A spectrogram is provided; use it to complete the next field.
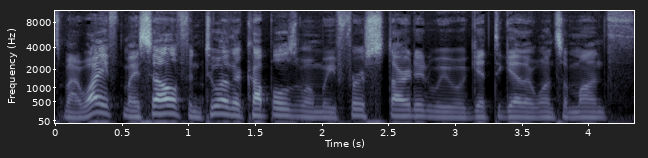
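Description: A man talks at a medium pitch and a fairly quick pace, in an unremarkable speaking voice. The recording is very clean with a silent background. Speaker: podcast host. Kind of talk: casual chat. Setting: Facebook live video stream.

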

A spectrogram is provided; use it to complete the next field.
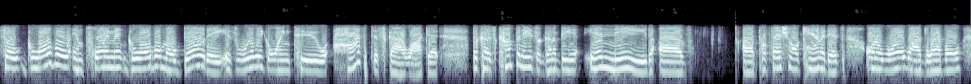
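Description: Using an American accent, a woman speaks at a fairly slow pace in a medium pitch with ordinary pitch variation. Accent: Southern US, can put it on. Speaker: company founder and author. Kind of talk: radio interview.

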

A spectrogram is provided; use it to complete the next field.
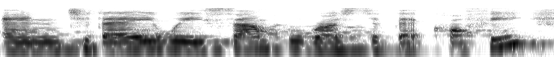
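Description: A woman with a New Zealand accent speaks at a medium pitch. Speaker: coffee business founder. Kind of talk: interview.

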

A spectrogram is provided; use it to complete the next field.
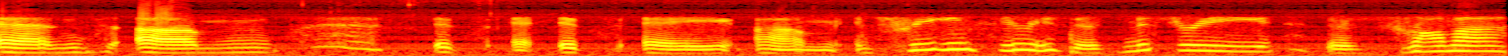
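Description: Speaking at a very slow pace, a woman with a New York accent uses a medium pitch that swings very widely. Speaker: writer, actor and director. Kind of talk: casual interview chat.

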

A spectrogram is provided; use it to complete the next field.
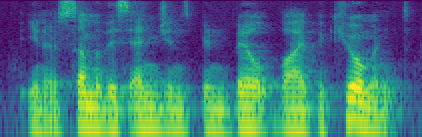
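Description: On a very clean recording with a silent background, a man speaks in a fairly low pitch with a dark, mellow tone. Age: 40s. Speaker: cybersecurity company founder. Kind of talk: interview.

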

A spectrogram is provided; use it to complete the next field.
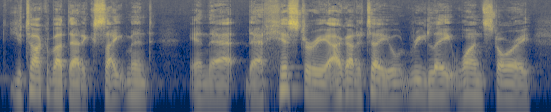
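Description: In a very clean recording with a silent background, a man with an American accent speaks at a moderate pace. He has an unremarkable speaking voice, fairly low in pitch with ordinary pitch variation. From southern Oregon, Klamath Falls. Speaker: basketball podcaster. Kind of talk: casual interview. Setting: conference room.

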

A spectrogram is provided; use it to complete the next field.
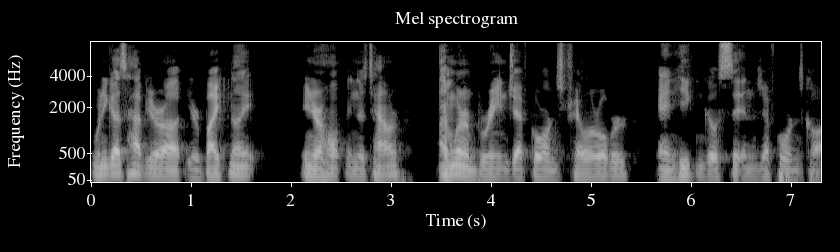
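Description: Fairly quick, fairly even intonation from a man at medium pitch, an ordinary speaking voice, dry and close with no echo, very clean recording over a silent background. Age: 30s. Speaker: podcast co-host. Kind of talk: casual chat.

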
